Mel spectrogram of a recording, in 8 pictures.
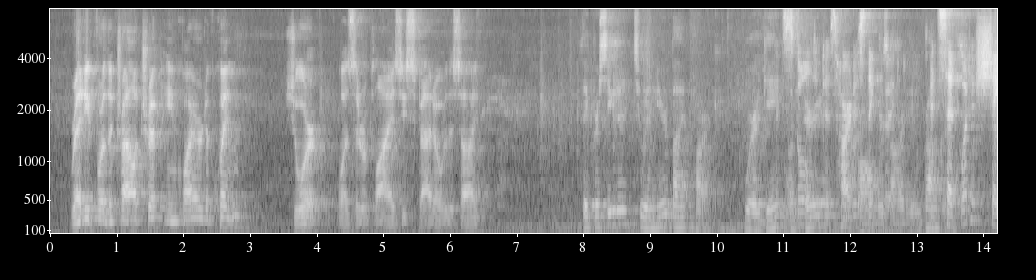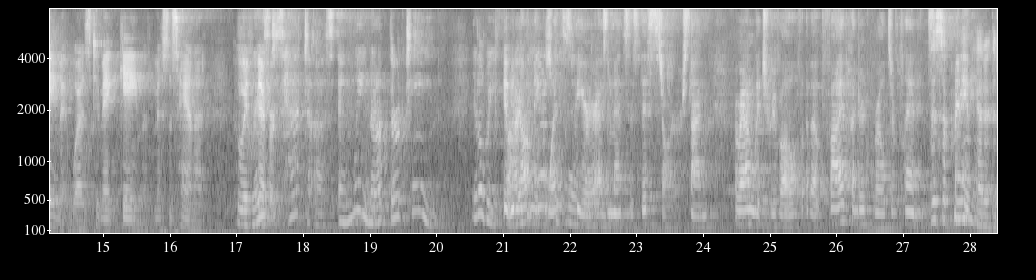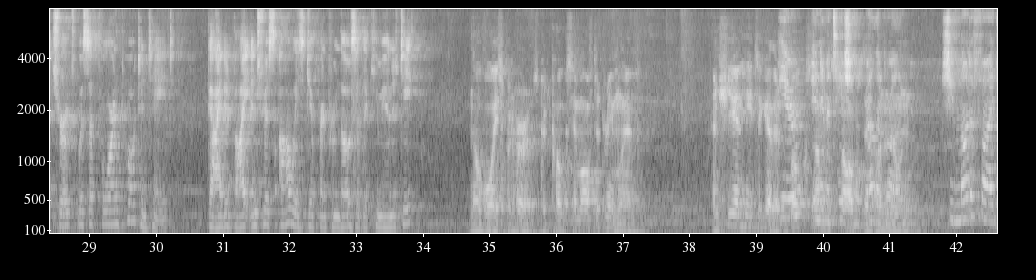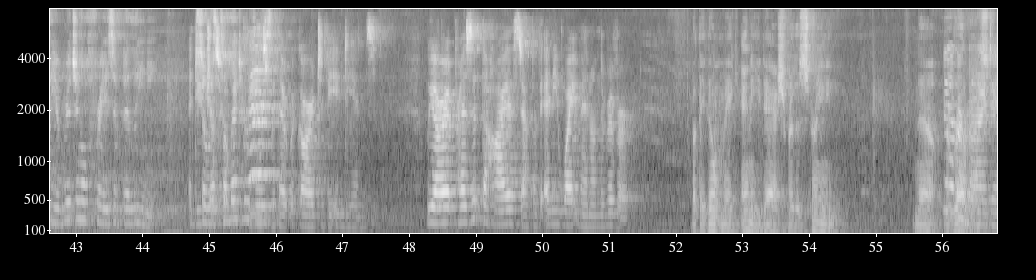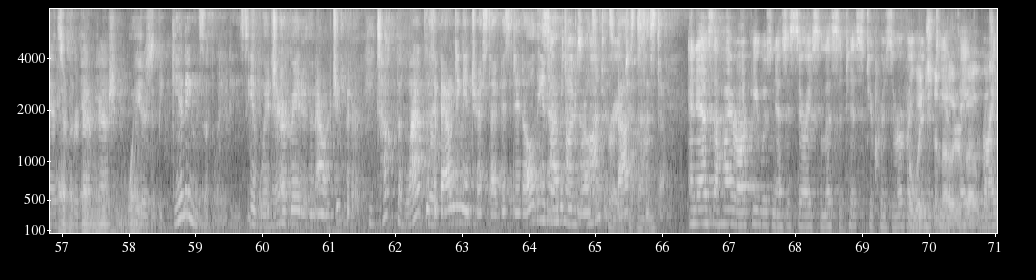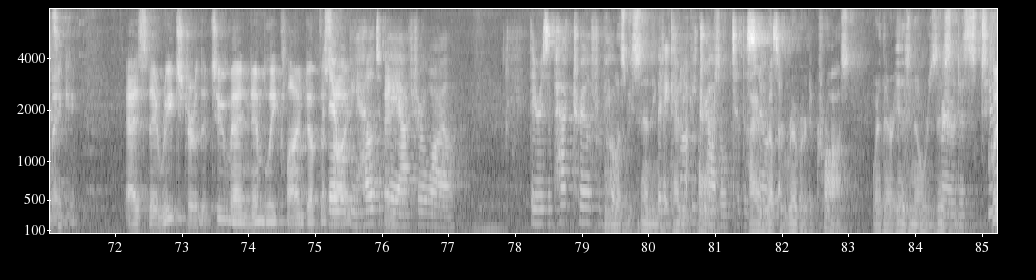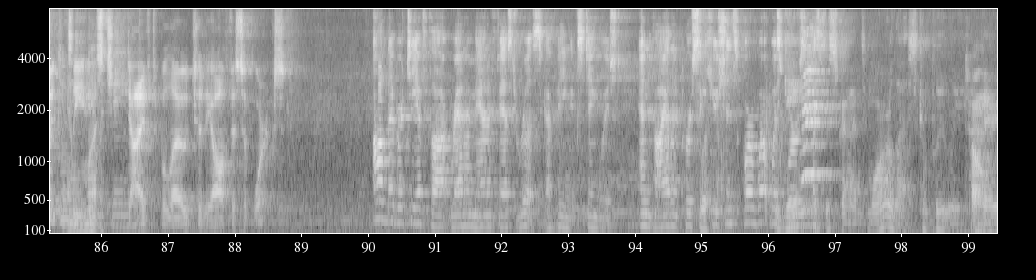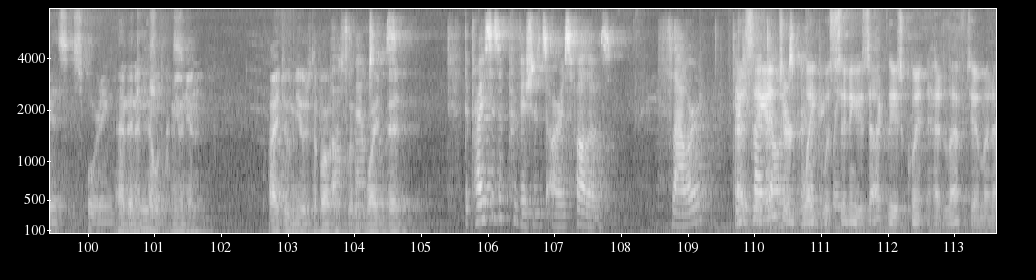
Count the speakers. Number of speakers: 10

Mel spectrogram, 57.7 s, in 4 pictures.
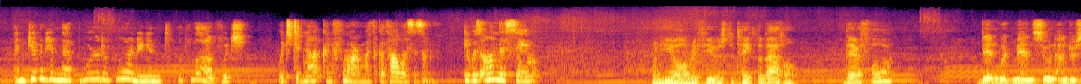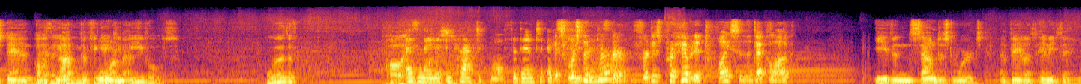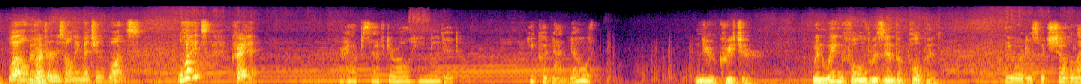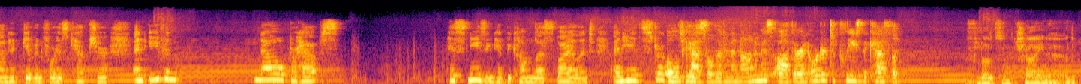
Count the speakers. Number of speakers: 8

